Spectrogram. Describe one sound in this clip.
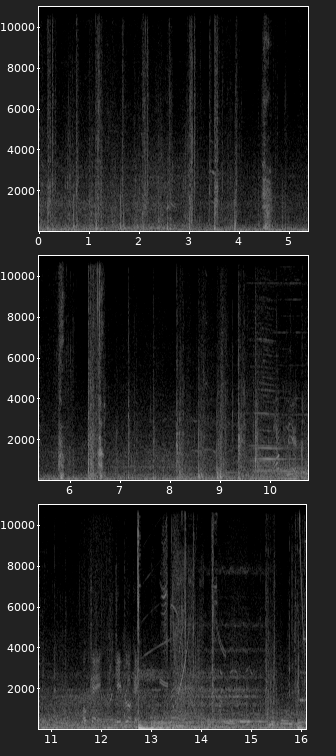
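Boots scuff and tap on stone.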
